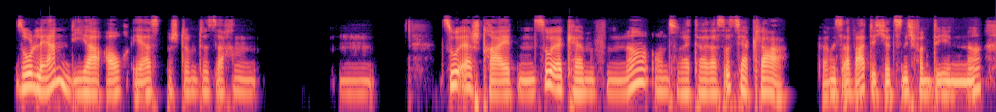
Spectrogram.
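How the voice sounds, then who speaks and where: A woman speaks at a moderate pace. Her pitch is very deep and low, with ordinary variation. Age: 50s. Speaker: podcast co-host. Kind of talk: casual chat.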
